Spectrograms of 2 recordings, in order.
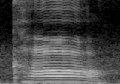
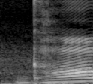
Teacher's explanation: हमारे मुख से निकलने वाली वायु की मात्रा जो है वो अधिक थी, ज़्यादा वायु निकली है। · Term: महाप्राण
